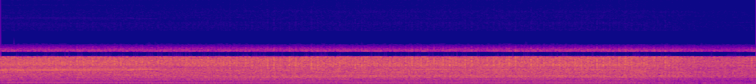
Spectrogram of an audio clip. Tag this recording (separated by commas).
Heavy engine (low frequency)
